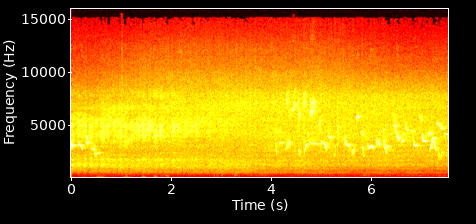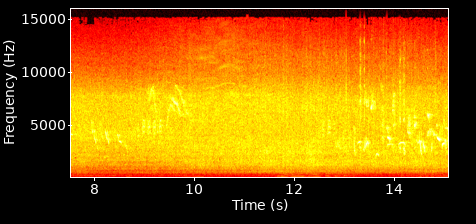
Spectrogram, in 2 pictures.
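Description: Small garden birds chirping and twittering in quick bursts, over a steady background hiss that drops a little about halfway through.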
